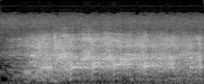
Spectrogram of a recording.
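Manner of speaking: high breathy burst of laughter; real laugh. Real, not acted. Recalling his wife taking over, real laughter. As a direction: let a laugh break out, airy and high.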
